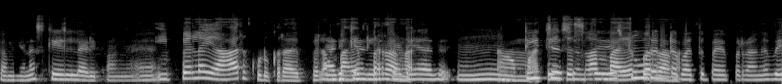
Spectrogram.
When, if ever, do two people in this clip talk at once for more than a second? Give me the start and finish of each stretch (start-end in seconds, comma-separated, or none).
5.1-6.8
